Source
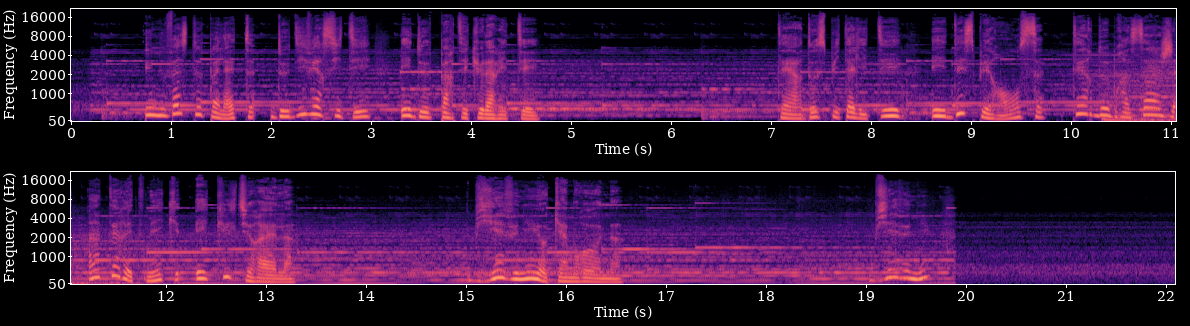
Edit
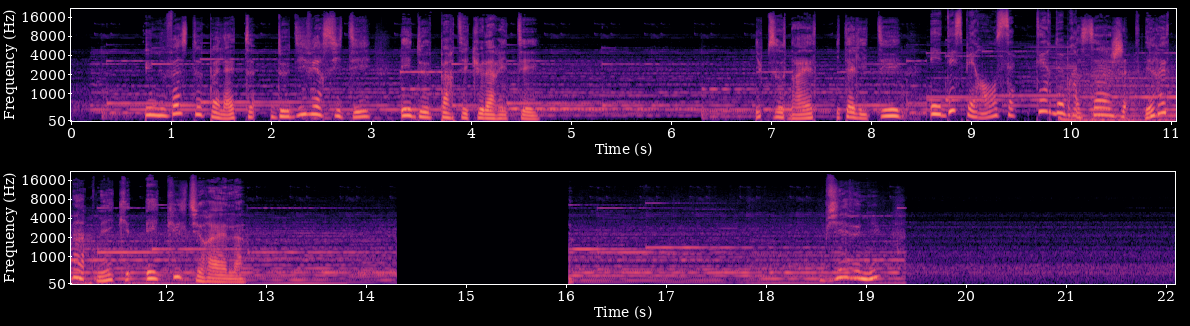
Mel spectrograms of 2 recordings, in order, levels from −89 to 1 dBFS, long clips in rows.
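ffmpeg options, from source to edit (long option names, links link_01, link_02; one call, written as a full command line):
ffmpeg -i in.wav -filter_complex "[0:a]asplit=9[link_01][link_02][link_03][link_04][link_05][link_06][link_07][link_08][link_09];[link_01]atrim=end=6.862[link_10];[link_02]atrim=start=6.858:end=7.672,asetpts=PTS-STARTPTS,areverse[link_11];[link_03]atrim=start=7.668:end=8.564[link_12];[link_04]atrim=start=8.56:end=10.56,asetpts=PTS-STARTPTS,asetrate=58653,aresample=44100[link_13];[link_05]atrim=start=10.556:end=11.152[link_14];[link_06]atrim=start=11.148:end=11.772,asetpts=PTS-STARTPTS,areverse[link_15];[link_07]atrim=start=11.768:end=14.81,asetpts=PTS-STARTPTS,afade=type=out:start_time=3.038:duration=0.004:curve=hsin[link_16];[link_08]atrim=start=14.81:end=16.53,asetpts=PTS-STARTPTS,volume=0[link_17];[link_09]atrim=start=16.53,asetpts=PTS-STARTPTS,afade=type=in:duration=0.004:curve=hsin[link_18];[link_10][link_11]acrossfade=duration=0.004:curve1=hsin:curve2=hsin[link_19];[link_19][link_12]acrossfade=duration=0.004:curve1=hsin:curve2=hsin[link_20];[link_20][link_13]acrossfade=duration=0.004:curve1=hsin:curve2=hsin[link_21];[link_21][link_14]acrossfade=duration=0.004:curve1=hsin:curve2=hsin[link_22];[link_22][link_15]acrossfade=duration=0.004:curve1=hsin:curve2=hsin[link_23];[link_16][link_17][link_18]concat=n=3:v=0:a=1[link_24];[link_23][link_24]acrossfade=duration=0.004:curve1=hsin:curve2=hsin" out.wav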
